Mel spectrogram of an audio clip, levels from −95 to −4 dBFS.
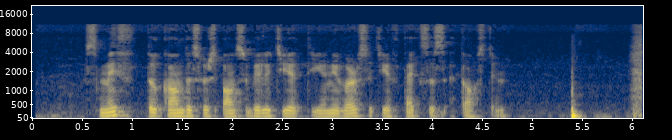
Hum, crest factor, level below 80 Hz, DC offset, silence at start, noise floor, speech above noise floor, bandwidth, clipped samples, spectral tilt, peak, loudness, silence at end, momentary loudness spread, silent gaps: none; 24 dB; -36 dBFS; under 0.1%; 0.2 s; -59 dBFS; 35 dB; 11.5 kHz; under 0.1%; -7 dB/octave; 0 dBFS; -24 LUFS; 0 s; 18 LU; none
